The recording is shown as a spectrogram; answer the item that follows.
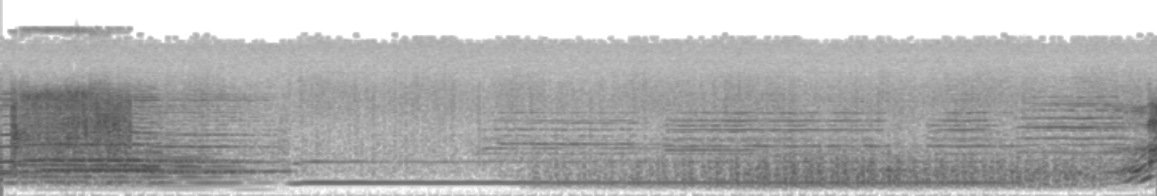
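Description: Orchestral cartoon score with no dialogue. A loud brass-led chord opens it in the first second, then a single low note is held for several seconds under a swelling, buzzing texture. Both cut off shortly before speech resumes.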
